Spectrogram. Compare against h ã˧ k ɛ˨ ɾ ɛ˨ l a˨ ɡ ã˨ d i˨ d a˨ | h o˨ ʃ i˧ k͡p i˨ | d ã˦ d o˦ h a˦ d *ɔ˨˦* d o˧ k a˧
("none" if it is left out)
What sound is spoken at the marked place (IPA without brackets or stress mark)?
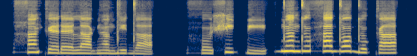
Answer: ɔ˦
